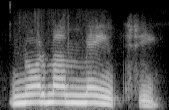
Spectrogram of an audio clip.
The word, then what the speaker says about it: normalmente: Normalmente. Muito bom. Normalmente. Be careful with the L. Normalmente. Muito bom. Muito bom. Casa, menina, normalmente. Pretend there is no L. Pretend there is a W or a U.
